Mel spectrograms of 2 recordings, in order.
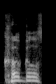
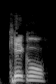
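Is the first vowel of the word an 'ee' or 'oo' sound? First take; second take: oo; ee. First: The first vowel is an 'oo' sound. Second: The first vowel is an 'ee' sound. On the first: "Some people pronounce it kugel" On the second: "some people pr- pronounce it kigel"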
